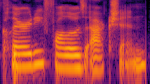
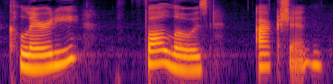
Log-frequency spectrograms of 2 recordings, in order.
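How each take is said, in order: First: It is said at normal speed. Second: It is said slowly and deliberately.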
